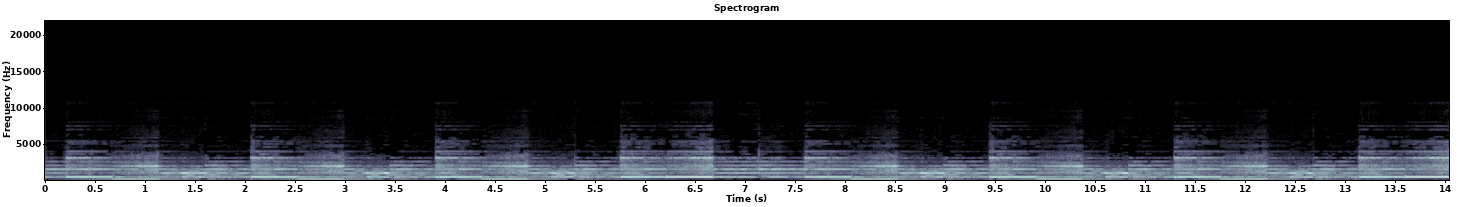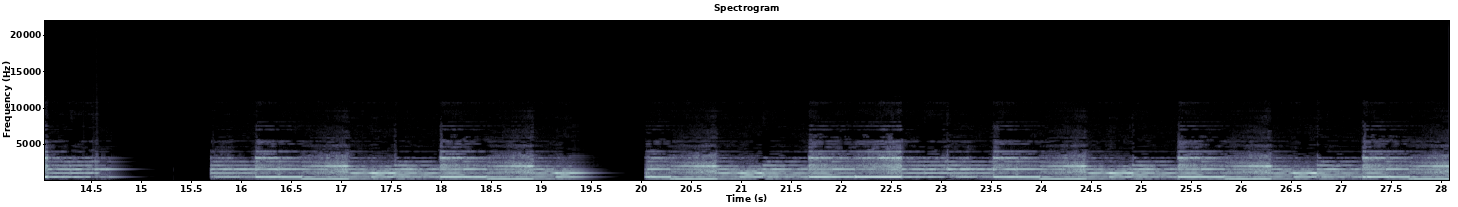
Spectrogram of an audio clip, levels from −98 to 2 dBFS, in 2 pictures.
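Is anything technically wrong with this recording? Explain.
Yes. From 14.41 to 14.66 s there is repeated packet loss (robotic sound). Four short gaps, the longest 37 ms, were patched by stretching the preceding sound, so about a third of that span is synthetic. It sounds choppy. On a spectrogram it shows as smeared, repeated harmonic slices, and the waveform has abrupt discontinuities.

Two long network dropouts follow, at 14.70 to 15.34 s and 19.32 to 20.05 s. In each, roughly 0.6 to 0.7 s of audio never arrives, likely because of a network outage. A fading buzz continues the last sound, then about a third of a second of silence follows. On a spectrogram this is a blurred, decaying band and then an empty gap, and the waveform goes flat before the audio resumes.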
